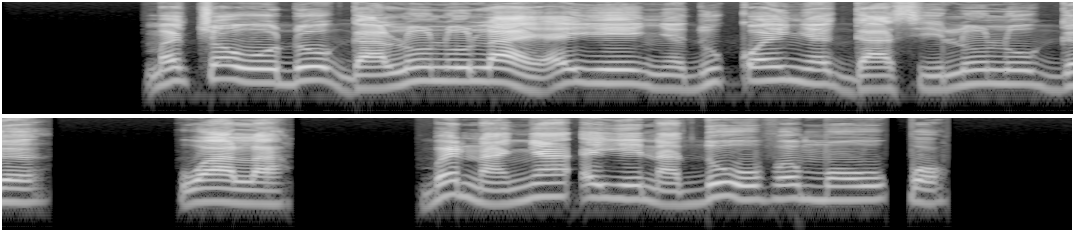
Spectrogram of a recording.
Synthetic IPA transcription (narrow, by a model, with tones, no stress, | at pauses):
mɛ̃˨t͡ʃɔ˦wo˨ɖo˦ɡa˨lõ˦lo˦la˦ɛ˨e˦jɛ˦ɲɛ̃˨d̪u˦kɔ˦ɛ˦ɲɛ̃˦ɡa˨si˨lõ˦lo˦ɡɛ˦ | wo˦a˨la˦ | bɛ˦nã˨ɲã˦ʔe˦jɛ˦nã˨d̪o˦wo˦ɸɛ˦mɔ̃˦wo˦k͡pɔ˦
